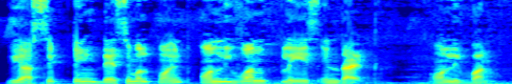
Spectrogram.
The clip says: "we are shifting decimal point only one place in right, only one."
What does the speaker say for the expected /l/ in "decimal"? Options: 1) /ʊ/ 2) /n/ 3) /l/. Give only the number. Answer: 3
